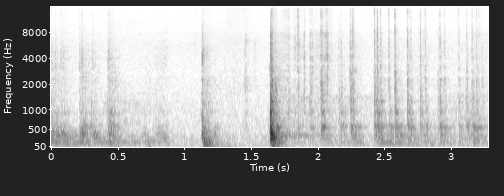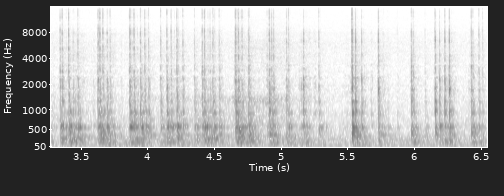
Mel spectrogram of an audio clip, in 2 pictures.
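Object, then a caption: Plastic cup with liquid. A translucent plastic cup about hand height, filled with pale yellow liquid and standing on a table, is tapped on its side with fingertips and nails. The result is a quick, uneven run of light clicking taps, with two sharper, louder knocks early on. The sound is dry and short, with a faint hollow tone around 350 Hz.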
